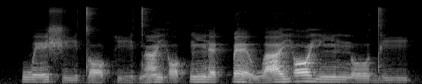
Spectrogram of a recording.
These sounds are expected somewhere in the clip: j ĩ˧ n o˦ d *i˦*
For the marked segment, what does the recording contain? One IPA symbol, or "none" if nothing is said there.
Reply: i˦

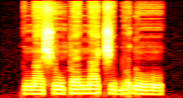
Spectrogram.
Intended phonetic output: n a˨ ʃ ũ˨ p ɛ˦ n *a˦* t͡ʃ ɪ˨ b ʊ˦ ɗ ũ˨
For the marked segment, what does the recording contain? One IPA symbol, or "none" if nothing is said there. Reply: a˦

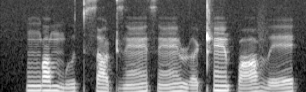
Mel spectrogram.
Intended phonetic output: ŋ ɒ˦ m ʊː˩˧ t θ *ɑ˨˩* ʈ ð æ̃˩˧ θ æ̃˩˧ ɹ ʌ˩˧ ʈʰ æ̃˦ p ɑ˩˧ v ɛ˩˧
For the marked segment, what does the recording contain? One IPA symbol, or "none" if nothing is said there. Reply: ɑ˨˩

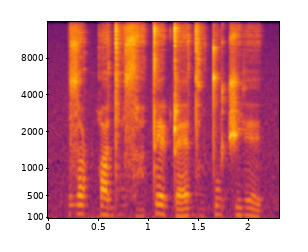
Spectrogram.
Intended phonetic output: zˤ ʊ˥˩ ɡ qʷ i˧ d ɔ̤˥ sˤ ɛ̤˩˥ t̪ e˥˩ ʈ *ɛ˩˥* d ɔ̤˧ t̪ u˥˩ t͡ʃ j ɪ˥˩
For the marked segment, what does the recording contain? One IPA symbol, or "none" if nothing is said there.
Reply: ɛ˩˥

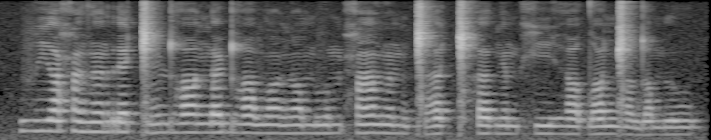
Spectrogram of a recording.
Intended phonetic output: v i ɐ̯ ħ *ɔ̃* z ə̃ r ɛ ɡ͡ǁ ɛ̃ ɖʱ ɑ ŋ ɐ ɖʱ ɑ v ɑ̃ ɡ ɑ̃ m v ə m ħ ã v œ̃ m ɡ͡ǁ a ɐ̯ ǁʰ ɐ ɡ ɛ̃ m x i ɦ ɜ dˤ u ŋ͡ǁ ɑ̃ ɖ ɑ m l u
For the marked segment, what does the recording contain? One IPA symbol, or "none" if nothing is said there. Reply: ə̃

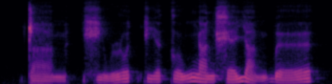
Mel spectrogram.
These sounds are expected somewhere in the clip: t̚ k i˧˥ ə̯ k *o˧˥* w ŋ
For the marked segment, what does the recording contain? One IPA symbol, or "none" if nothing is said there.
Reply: o˧˥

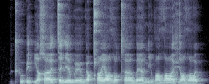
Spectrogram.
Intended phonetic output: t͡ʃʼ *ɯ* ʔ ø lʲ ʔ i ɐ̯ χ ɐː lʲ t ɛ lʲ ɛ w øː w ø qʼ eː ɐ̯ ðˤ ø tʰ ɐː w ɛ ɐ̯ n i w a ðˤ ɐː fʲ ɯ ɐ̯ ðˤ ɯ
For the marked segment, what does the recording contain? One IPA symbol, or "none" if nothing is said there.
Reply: u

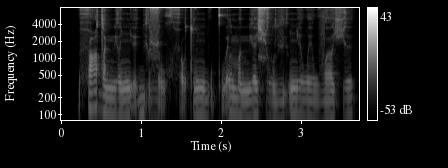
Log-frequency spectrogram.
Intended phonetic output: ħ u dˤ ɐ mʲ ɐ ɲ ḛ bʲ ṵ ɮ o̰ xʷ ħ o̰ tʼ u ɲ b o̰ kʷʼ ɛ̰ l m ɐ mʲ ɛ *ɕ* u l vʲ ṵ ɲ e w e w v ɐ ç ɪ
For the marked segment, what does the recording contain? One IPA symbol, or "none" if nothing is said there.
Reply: ɕ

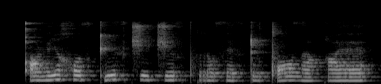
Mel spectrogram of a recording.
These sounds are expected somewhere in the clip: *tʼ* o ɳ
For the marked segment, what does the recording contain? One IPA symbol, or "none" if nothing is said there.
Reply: qʼ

